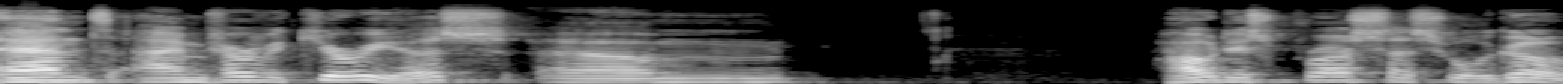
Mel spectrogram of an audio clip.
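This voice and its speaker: Over a quiet background, a man talks with ordinary pitch variation. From Netherlands. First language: Dutch. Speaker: indie app builder, coach. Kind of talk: casual vlog, unscripted walkthrough. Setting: recording at laptop. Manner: halting, many fillers.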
